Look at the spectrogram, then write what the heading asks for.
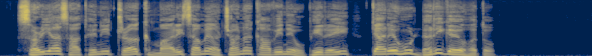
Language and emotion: Gujarati, fearful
